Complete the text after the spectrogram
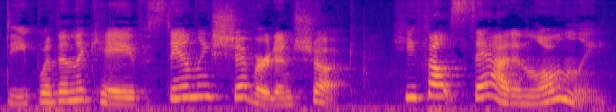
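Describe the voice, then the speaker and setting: A woman reading a children's storybook aloud in an expressive, deliberate way. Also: fairly high pitch. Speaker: read-aloud host.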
